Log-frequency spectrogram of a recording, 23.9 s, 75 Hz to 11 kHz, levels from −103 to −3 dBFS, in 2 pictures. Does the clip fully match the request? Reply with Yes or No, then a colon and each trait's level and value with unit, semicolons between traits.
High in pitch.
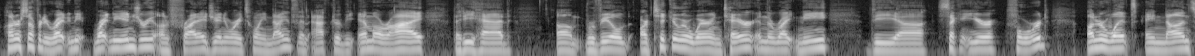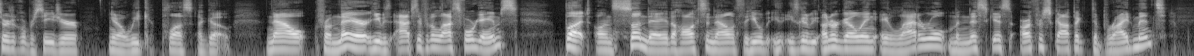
No: low, 135 Hz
